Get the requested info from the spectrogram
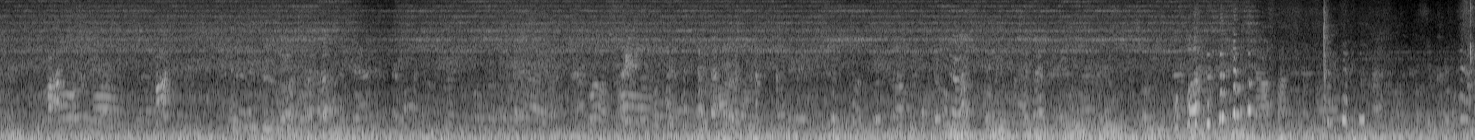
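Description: Running noise of a commuter train heard inside the carriage: a steady low rumble with a high, steady whine on top, under passengers' talk. The whine cuts out about a second and a half before the end.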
